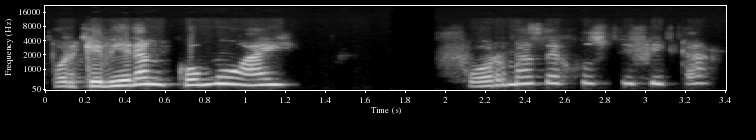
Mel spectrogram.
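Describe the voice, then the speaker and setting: A woman's voice: sits high, expressive, measured pace, dry recording, lo-fi sound. A woman giving an informal school talk on gender violence, speaking expressively and addressing the audience directly. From Mexico.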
